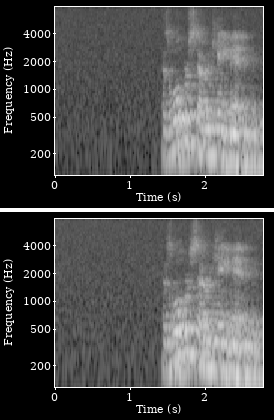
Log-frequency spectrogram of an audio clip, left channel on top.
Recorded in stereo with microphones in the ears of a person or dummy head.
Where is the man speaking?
70° left (ahead or behind), 8 m.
